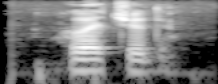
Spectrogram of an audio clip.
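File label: "лэчыд" Komi, male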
